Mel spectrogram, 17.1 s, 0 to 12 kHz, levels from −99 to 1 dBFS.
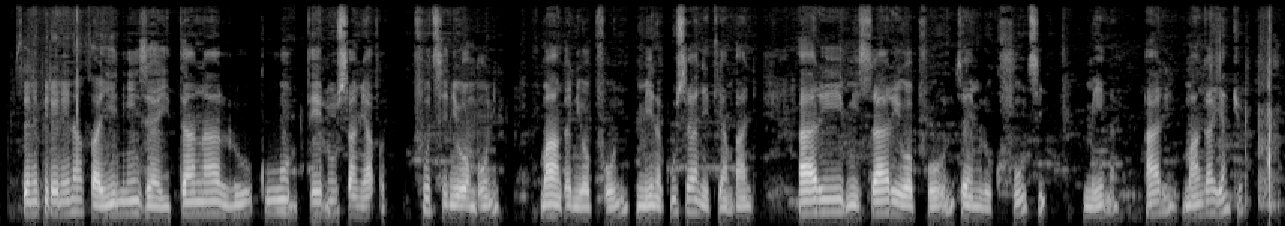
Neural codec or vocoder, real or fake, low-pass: none; real; 10.8 kHz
